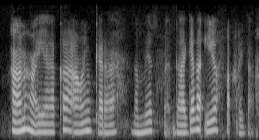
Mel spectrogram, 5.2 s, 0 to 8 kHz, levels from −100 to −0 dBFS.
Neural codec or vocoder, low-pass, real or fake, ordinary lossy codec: codec, 16 kHz, 1.1 kbps, Voila-Tokenizer; 7.2 kHz; fake; none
